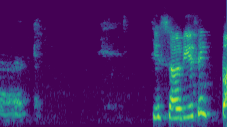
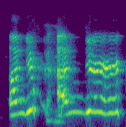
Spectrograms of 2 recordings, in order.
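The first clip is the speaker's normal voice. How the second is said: laughing; 7 semitones higher, slower than usual. Real, not acted. Laughing at her own guess.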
